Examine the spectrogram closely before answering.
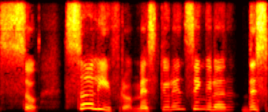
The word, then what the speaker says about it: ce: CE is pronounced as sir.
